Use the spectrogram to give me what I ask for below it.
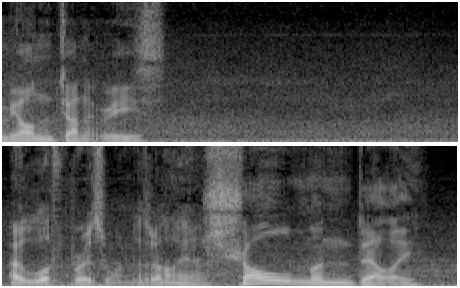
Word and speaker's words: Loughborough: Oh, Loughborough's one as well, yeah. Cholmondeley is pronounced Chumley.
